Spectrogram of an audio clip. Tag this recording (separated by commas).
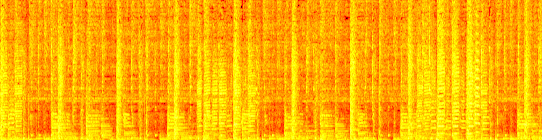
Music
